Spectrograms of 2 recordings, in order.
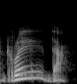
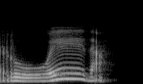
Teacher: Es la separación de un diptongo en 2 sílabas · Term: diéresis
